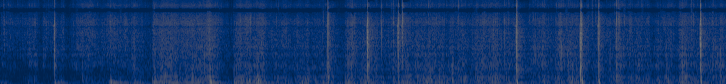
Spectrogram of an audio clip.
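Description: Clear plastic bubble wrap is squeezed and crumpled in both hands, giving a steady bright crinkling rustle. Sharp, short pops break through as the hollow air cells burst.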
